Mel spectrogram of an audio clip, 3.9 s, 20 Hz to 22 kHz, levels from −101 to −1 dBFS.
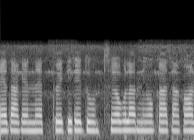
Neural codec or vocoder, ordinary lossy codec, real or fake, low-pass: none; Opus, 16 kbps; real; 7.2 kHz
